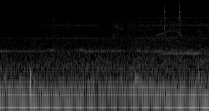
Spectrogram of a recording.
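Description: Quiet room tone: a steady low hum with a faint thin steady tone over it, and one soft click about a third of a second in.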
